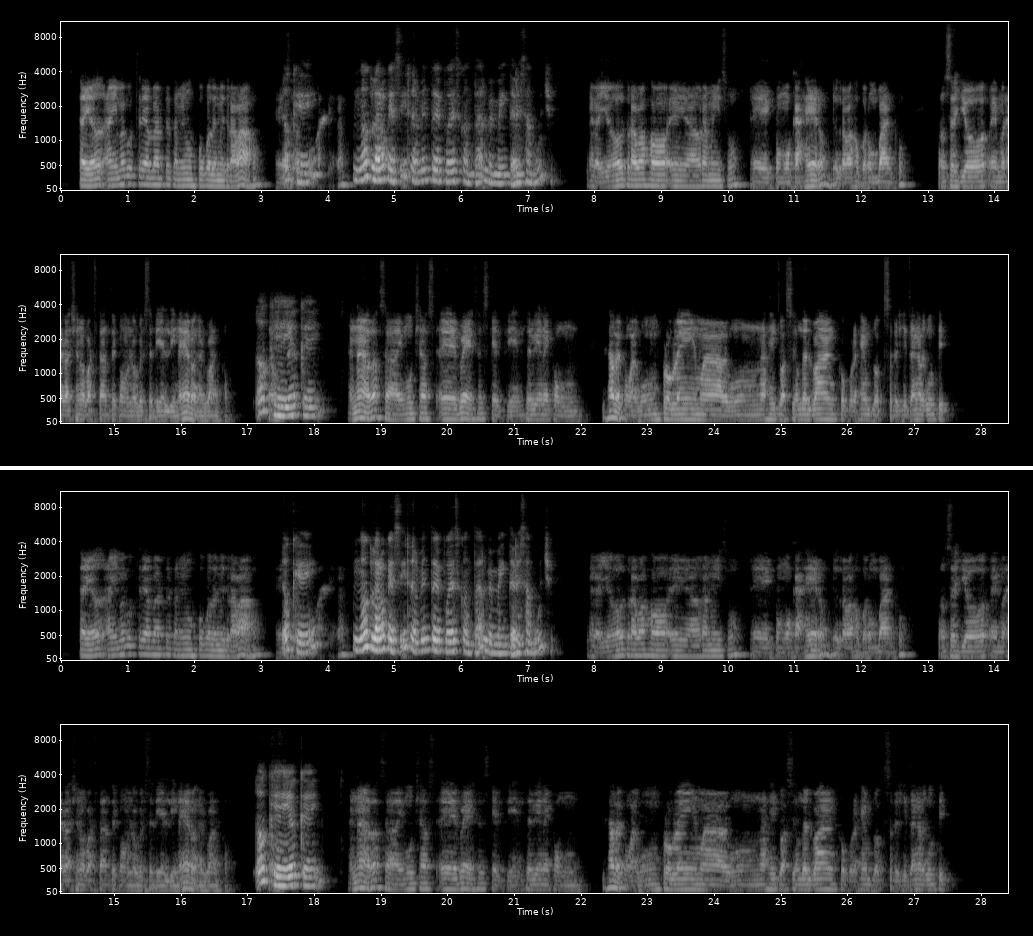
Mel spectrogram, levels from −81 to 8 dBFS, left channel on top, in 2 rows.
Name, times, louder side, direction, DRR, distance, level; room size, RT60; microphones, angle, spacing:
voice 1, 0.3-4.3 7.9-12.7 13.2-16.6 17.3-17.5 18.5-22.0 22.3-27.4, left 5 dB, 40° left, 0.3 m, -31 dB
voice 2, 3.3-3.8 4.4-7.2 17.1-18.1, right 3 dB, 50° right, 0.8 m, -24 dB
4.5 x 2.1 x 2.9 m
head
